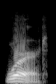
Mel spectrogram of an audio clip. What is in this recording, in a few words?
"wert", American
